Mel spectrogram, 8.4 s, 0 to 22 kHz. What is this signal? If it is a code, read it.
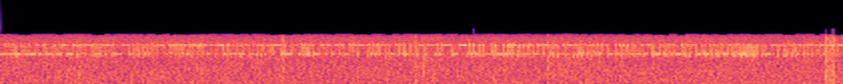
Two-tone teleprinter signal, about 850 Hz shift.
